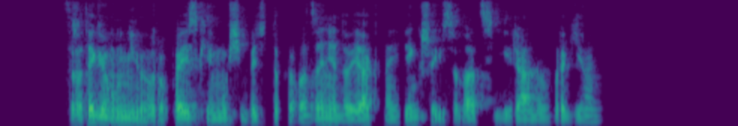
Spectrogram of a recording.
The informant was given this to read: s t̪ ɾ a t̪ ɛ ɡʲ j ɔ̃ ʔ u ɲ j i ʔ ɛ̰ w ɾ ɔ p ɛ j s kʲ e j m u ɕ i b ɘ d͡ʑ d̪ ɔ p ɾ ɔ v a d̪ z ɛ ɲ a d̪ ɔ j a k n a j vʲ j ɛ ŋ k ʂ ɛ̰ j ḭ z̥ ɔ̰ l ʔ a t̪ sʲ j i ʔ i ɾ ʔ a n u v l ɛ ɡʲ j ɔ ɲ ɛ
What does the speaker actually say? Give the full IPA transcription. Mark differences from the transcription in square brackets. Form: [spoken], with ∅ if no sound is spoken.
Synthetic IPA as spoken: s t̪ ɾ a t̪ ɛ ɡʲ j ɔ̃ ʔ u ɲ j i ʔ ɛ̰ w ɾ ɔ p ɛ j s kʲ e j m u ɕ i b ɘ d͡ʑ d̪ ɔ p ɾ ɔ v a d̪ z ɛ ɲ [ɛ] d̪ ɔ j a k n a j vʲ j ɛ ŋ k ʂ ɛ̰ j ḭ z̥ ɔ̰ l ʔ a t̪ sʲ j i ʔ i ɾ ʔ a n u v [ɾ] ɛ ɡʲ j ɔ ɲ ɛ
